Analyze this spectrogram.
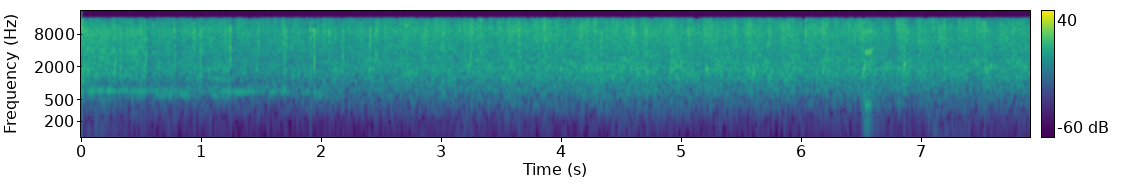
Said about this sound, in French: Et en plus, je voyais pendant que vous l'applaudissiez, moi qui suis à 50 cm de lui, il est très ému par vos applaudissements.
